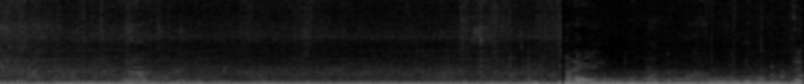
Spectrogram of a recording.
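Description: Street traffic noise with a steady low engine hum, and voices talking over it. About two-thirds of the way through, the sound changes abruptly to different background chatter.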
